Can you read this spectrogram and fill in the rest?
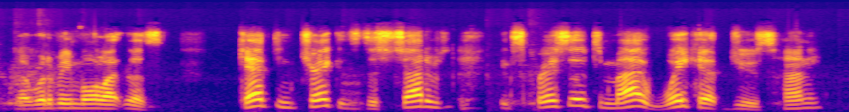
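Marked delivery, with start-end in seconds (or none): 1.8-6.1 laid-on, fake American Southern accent. Host redoing a viewer's message the way it should have sounded: fake Southern accent. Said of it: "I love to fake Southern accents".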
